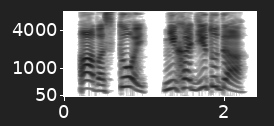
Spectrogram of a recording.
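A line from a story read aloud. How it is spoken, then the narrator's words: Shouting from behind. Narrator (Russian): кричали сзади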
